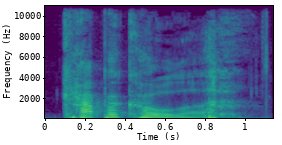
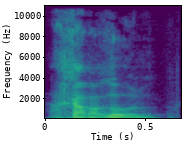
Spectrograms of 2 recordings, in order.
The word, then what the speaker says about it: capicola: The real word is capicola. Yeah. Capicola. And that is how Italians pronounce capicola is gabagool. Gabagool. It's just gabagool. so like pushed and mushed together that it comes out like gabagool.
